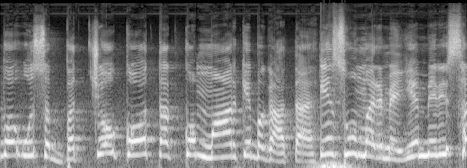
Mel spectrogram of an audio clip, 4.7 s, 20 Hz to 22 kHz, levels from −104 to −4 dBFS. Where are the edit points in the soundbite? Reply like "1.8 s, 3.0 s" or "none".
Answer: 3.2 s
